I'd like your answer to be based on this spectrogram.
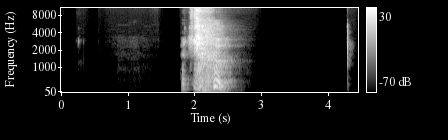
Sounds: Sneeze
